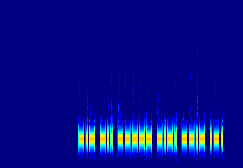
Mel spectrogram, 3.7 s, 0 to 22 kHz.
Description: Morse code, heard as a keyed tone, about 46 wpm, 700 Hz. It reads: KD0CQR
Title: USA Call Signs - 6 Characters - 4x Character Spacing - 45wpm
